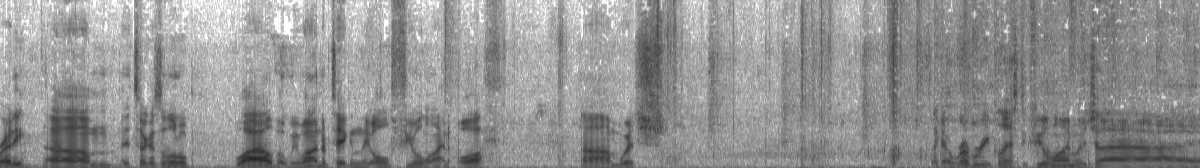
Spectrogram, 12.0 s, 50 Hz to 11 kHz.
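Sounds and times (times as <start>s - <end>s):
footsteps on gravel: 4.4s - 12.0s.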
